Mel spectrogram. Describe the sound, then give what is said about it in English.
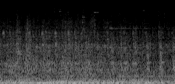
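A heavy tractor engine rumbles steadily with a deep, throbbing low end and a faint knocking rhythm as the tractor pulls onto the road, continuous throughout, with no voices. “A tractor pulled onto the road ahead of them.”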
